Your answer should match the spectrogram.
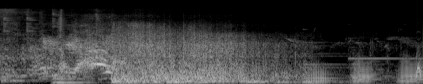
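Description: Cartoon explosion sound effect: a short sliding whistle, then a loud blast about a second in that dies away over the next two seconds, with cartoon music running underneath and picking up again near the end.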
